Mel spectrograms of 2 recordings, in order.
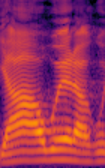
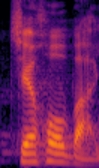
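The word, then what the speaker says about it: Yahweh: 뭐냐면 하나님 그다음에 심지어 우리는 그냥 야외라고 읽는 어떤 사람은 제호바 여호와라고 읽는데 사실은 야외라고 요새는 우리나라도 서서히 바뀌고 있습니다 근데 원래 건 그렇게 읽는게 아니에요 발음은 야지만 이스라엘 사람들은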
